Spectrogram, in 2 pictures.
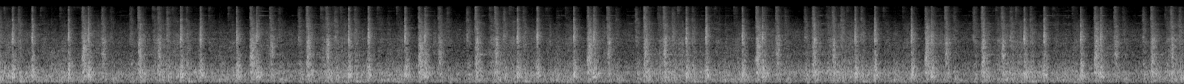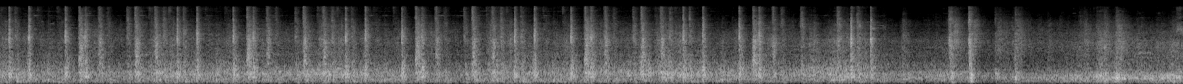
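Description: Brahmaputra Express intercity passenger coaches passing close by at speed. The wheels clatter over the rail joints in a fast, steady run of clicks over a continuous rolling rumble.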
